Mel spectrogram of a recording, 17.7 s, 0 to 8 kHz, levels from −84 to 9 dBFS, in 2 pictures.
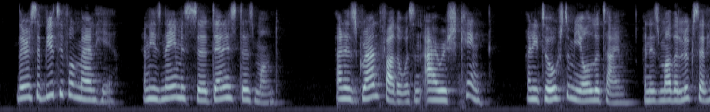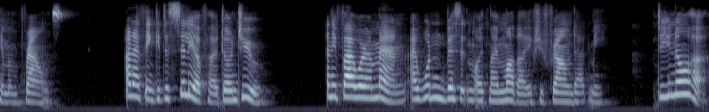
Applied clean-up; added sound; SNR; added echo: none; none; none; none.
